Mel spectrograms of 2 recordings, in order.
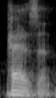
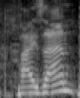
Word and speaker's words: Pasin: This is a Chicago company founded in 1917 by an Italian immigrant, Antonio Pazin. Pazin. P-A-S-I-N. How would you say that? Yeah, of course you would. You Irish people. Pazin?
